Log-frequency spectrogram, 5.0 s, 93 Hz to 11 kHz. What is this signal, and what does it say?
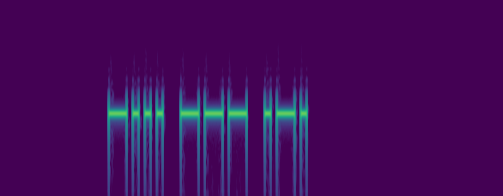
Morse code, heard as a keyed tone, about 20 wpm, 700 Hz. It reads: BOR
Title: Build A Word - 3 Letters At A Time - 6-Letter Words - 20wpm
